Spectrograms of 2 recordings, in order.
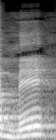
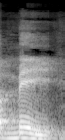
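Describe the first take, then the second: First: মে with a plain e; wrong pronunciation. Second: মেই with an i glide; correct pronunciation. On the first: Teacher contrasting for learners, মে with pure e. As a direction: leave মে without a glide. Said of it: "ভুলটা". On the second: Teacher contrasting for learners, gliding মেই. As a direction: slide e into i on মেই. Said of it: "সঠিকটা". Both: Shown as a demonstration.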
